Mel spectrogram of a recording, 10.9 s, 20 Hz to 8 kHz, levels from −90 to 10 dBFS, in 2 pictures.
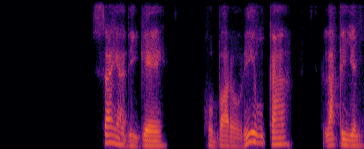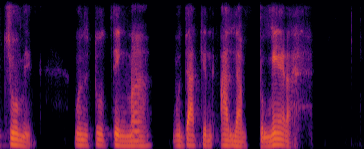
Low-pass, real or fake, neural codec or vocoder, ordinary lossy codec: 7.2 kHz; fake; codec, 16 kHz, 1.1 kbps, Voila-Tokenizer; Opus, 16 kbps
